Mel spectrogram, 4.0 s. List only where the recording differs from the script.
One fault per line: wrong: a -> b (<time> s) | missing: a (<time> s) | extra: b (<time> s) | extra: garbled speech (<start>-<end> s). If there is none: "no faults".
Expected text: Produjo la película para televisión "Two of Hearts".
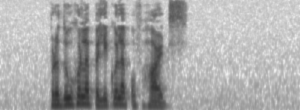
missing: para televisión Two (1.7 s)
